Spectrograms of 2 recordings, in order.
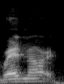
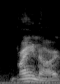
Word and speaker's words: Brainard: advisors like Jake Sullivan Steve rete and Lyall brard Brainard excuse me uh that's how you pronounce it Lyle branard frequently F filled in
